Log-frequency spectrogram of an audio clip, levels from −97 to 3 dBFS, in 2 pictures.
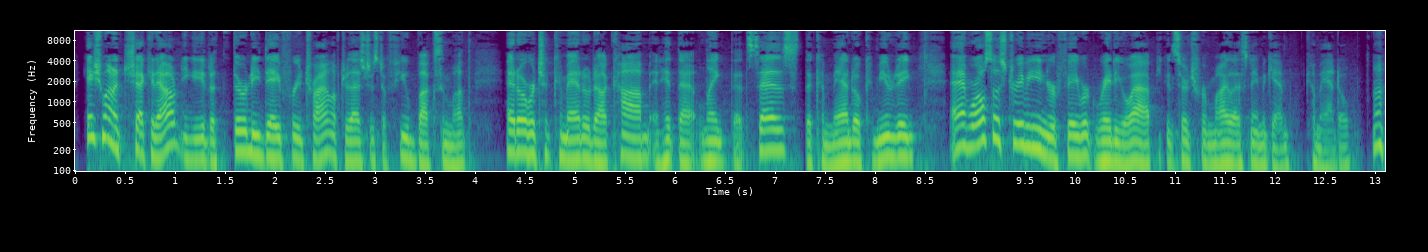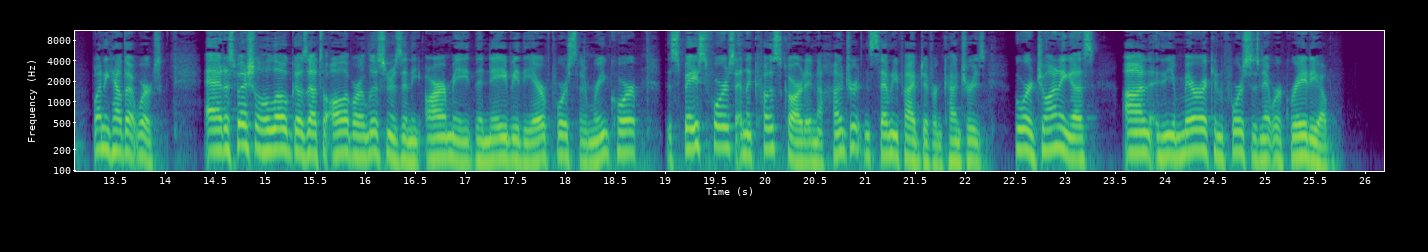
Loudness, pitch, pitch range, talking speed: -19 LUFS, 150 Hz, 130-180 Hz, 235 wpm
